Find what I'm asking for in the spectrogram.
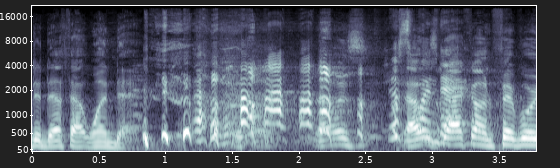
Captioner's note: group laughs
